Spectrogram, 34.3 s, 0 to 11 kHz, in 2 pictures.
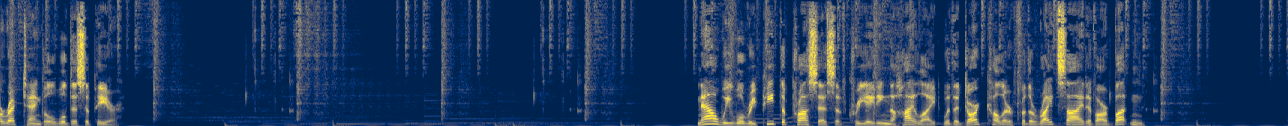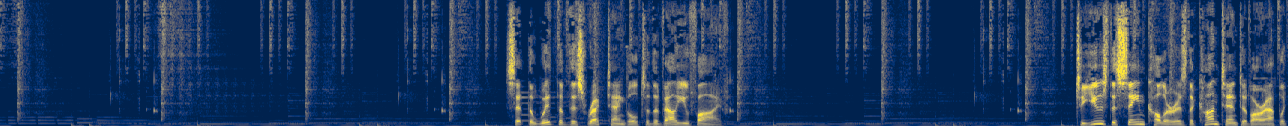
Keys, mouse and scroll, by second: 1.7 t, 1.9 r, 2.1 u, 3.2 Return, 4.3 u, 4.5 e, 5.6-8.2 drag, 8.2-10.0 middle drag, 10.0-11.1 drag, 11.1 right click, 12.0-13.2 drag, 13.2 Return, 13.9 ctrl+v, 14.7-16.3 middle drag, 16.3-17.5 drag, 17.5 r, 17.6 i, 17.8 g, 18.5 Return, 20.7 click, 21.4 r, 21.6 i, 21.8 g, 22.1 h, 22.5 Return, 23.9-32.1 drag, 32.1-33.4 middle drag, 33.4-34.3 drag.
